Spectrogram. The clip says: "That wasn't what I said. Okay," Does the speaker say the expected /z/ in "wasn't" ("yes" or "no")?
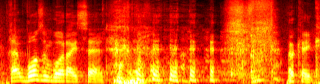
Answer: yes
